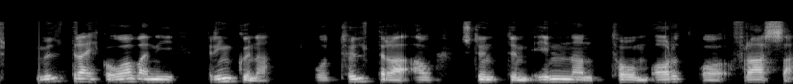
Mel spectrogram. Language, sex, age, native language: Icelandic, male, 20-29, Icelandic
